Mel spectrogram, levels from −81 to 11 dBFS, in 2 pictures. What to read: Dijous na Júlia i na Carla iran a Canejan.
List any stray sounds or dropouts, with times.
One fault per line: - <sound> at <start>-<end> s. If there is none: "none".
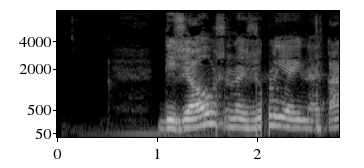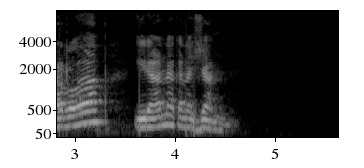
- dropout at 2.0-2.1 s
